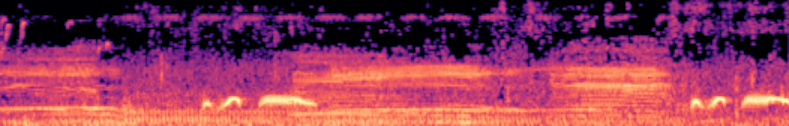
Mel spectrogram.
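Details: Tame cattle, part of a herd of hundreds of cows and oxen grazing on a wide green pasture beside a herder, give drawn-out, level, harmonic moos; pigeon-like cooing overlaps several times.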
